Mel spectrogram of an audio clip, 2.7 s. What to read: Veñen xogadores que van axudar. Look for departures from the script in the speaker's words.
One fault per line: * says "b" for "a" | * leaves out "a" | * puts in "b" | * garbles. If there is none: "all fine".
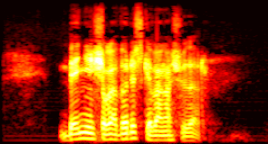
all fine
